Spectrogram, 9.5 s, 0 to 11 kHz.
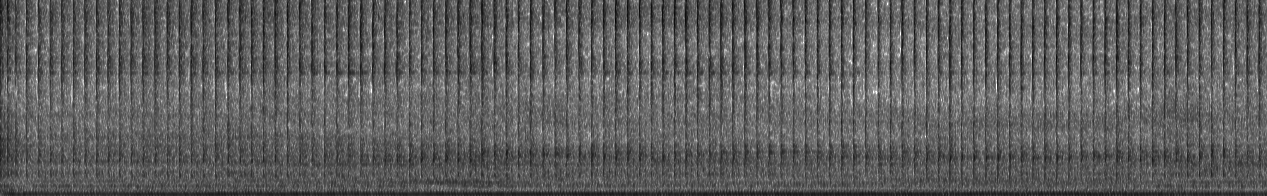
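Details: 2012 Yamaha R6 idling with a sharp regular knock three or four times a second; suspected spun bearing or connecting rod knock, owner hopes it is something less serious.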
